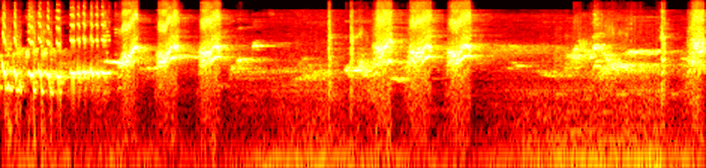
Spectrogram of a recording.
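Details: Gacor murai batu, a white-rumped shama whose song is meant to prompt replies: a quick rattling trill, then repeated bright, buzzy whistled notes and short warbles in uneven bursts, about four a second.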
